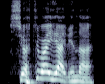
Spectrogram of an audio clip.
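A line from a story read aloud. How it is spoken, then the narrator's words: Hoarse shout. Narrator (Russian): закричал он хрипло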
